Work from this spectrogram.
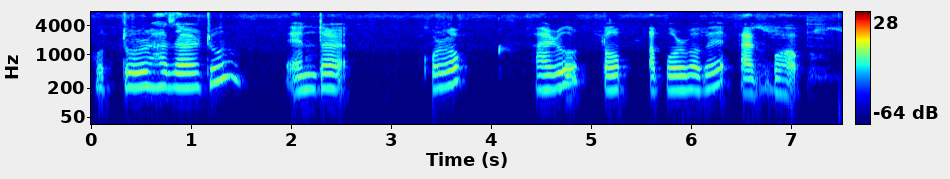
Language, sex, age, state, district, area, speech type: Assamese, female, 30-45, Assam, Jorhat, urban, read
